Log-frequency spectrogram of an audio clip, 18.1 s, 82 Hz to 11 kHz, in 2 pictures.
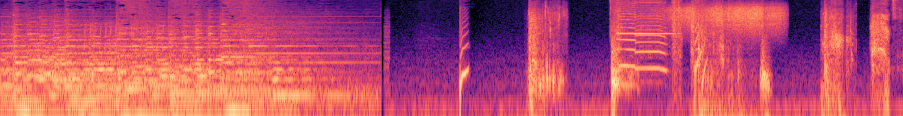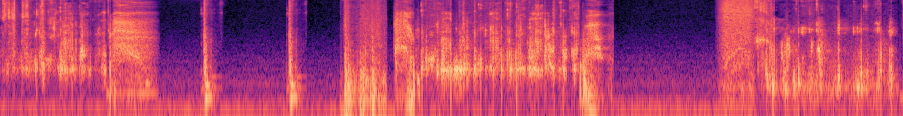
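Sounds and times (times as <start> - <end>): cartoon crunching and munching: 8.2 - 10.2, 12.9 - 15.2, 16.3 - 18.0.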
